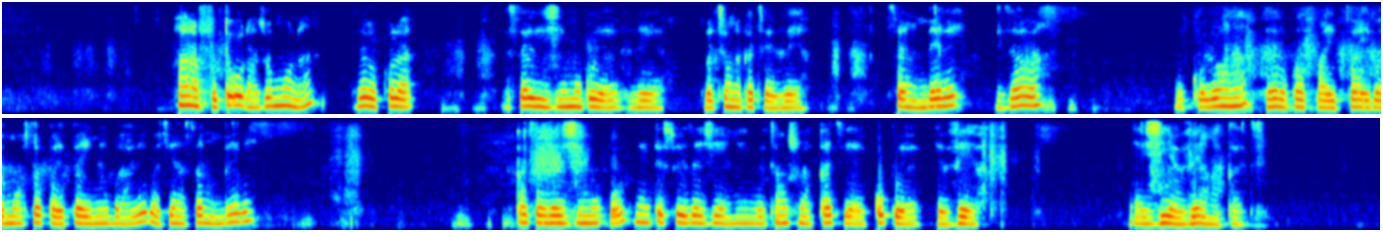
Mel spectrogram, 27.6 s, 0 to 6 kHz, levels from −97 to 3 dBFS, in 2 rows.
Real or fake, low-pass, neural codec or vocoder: fake; 5.4 kHz; vocoder, 44.1 kHz, 128 mel bands, Pupu-Vocoder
